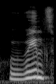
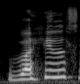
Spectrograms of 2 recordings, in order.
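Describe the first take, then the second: First: व्हील्स as "veels", the h silent; correct pronunciation. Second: व्हील्स as "va-hils", the h sounded; wrong pronunciation. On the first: Teacher tells learners how to read it, correctly pronounced. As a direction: say व्हील्स in one syllable without an h. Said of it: "व्हील्स पढ़ेंगे". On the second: Teacher warns learners off this reading, mispronounced with h. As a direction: split व्हील्स in two with an audible h. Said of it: "व्हील्स नहीं पढ़ेंगे". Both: Shown as a demonstration.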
